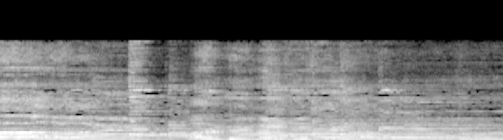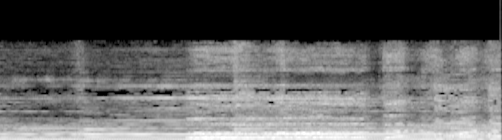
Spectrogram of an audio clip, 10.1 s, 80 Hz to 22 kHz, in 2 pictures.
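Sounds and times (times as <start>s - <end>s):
man singing with ornaments: 0.0s - 6.1s, 6.8s - 10.0s
strummed acoustic guitar: 0.0s - 10.0s.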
